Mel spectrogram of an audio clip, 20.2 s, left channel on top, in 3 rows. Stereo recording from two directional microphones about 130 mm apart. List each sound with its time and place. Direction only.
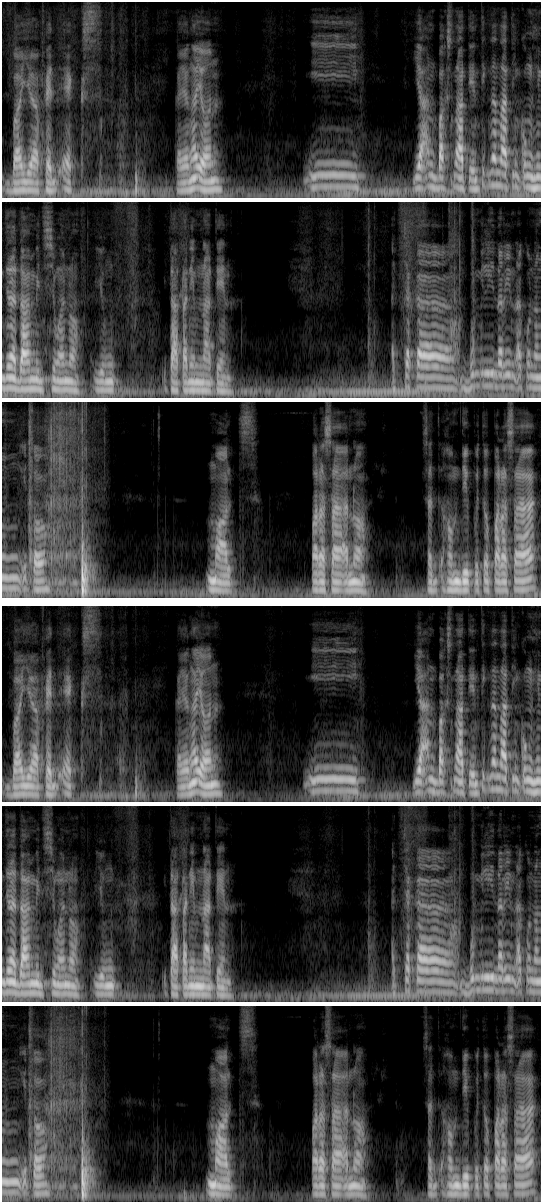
0.1 s speech: 25° right (ahead or behind)
3.8 s speech: 25° right (ahead or behind)
11.5 s speech: 25° right (ahead or behind)
14.0 s a sound: 90° left
16.0 s speech: 35° right (ahead or behind)
16.4 s speech: 5° left (ahead or behind)
17.3 s speech: 30° left (ahead or behind)
17.6 s speech: 45° left (ahead or behind)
